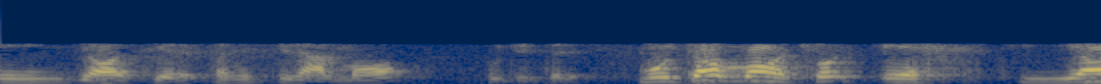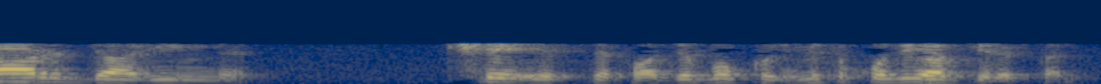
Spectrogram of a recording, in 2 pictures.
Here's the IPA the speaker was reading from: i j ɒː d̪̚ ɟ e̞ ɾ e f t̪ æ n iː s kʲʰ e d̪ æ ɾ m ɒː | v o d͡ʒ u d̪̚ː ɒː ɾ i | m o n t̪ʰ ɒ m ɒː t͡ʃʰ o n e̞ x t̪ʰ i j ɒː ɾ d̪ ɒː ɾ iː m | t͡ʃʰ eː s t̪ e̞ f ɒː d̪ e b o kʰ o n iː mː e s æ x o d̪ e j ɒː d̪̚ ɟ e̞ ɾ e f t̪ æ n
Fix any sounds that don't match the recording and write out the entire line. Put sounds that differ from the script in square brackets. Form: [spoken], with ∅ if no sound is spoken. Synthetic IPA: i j ɒː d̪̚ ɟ e̞ ɾ e f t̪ æ n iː s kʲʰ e d̪ æ ɾ m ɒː | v o d͡ʒ u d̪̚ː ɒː ɾ [e] | m o n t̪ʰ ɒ m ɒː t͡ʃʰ o n e̞ x t̪ʰ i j ɒː ɾ d̪ ɒː ɾ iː m | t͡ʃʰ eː s t̪ e̞ f ɒː d̪ e b o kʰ o n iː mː e s [e] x o d̪ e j ɒː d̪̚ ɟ e̞ ɾ e f t̪ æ n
